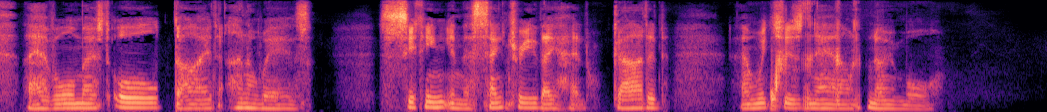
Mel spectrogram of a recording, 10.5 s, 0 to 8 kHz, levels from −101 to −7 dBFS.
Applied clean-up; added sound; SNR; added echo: neural mask model Resemble Enhance denoiser.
